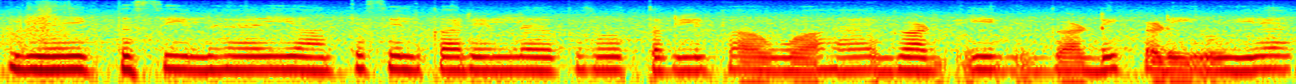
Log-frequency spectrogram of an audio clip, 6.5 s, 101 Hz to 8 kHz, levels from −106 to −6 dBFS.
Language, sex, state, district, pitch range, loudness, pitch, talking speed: Hindi, female, Haryana, Rohtak, 200-215 Hz, -16 LUFS, 210 Hz, 155 wpm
